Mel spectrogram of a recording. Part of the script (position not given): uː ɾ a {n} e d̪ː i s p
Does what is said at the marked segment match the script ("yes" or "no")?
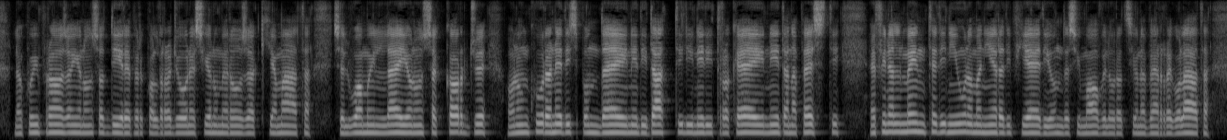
yes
